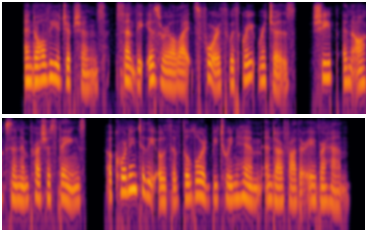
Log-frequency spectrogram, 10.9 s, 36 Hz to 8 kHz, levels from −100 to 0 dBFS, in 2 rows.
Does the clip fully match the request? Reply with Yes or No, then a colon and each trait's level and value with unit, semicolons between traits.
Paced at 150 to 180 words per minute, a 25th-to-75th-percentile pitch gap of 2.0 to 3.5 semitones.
No: average, 175 wpm; average, 4.1 semitones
